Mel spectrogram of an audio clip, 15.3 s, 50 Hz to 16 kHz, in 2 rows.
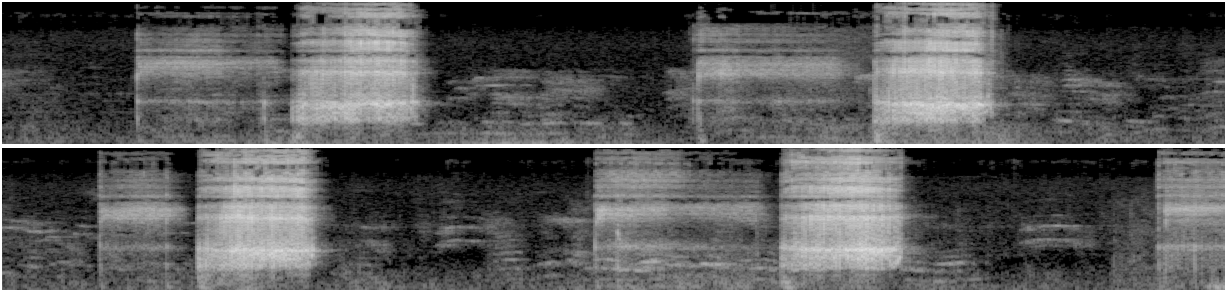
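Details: Actively dying patient: regular noisy breaths, about 17 a minute, each a faint intake then a louder wet, rattling breath: terminal secretions (death rattle).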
